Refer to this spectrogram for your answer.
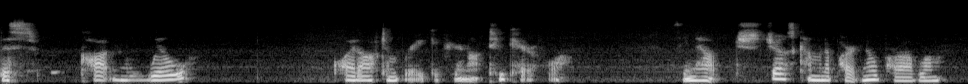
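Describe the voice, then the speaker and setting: A woman at a medium pitch, relaxed in tone, with ordinary pitch variation, a very slow pace, long, frequent pauses and noticeable background noise. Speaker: crochet hobbyist video maker. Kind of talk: casual tutorial while working. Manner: relaxed, chatty.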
